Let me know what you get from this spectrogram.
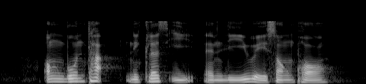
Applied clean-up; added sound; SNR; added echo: none; none; none; none.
